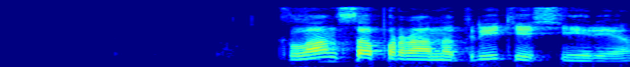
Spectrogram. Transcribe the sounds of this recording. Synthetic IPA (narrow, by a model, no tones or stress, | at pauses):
klˠansapɾanət̪ɾʲetʲɪjəsʲeɾʲɪjə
